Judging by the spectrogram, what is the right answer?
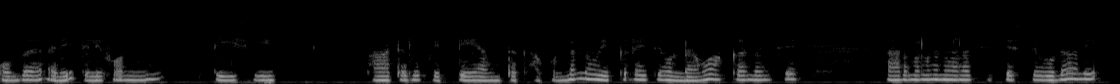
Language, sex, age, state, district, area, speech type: Telugu, female, 18-30, Telangana, Mahabubabad, rural, spontaneous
